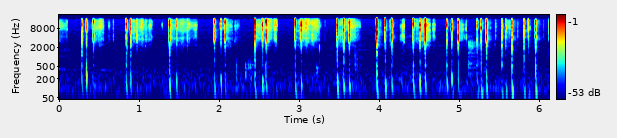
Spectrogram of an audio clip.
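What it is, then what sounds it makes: Paper-wrapped mini chocolate bar. A small solid chocolate bar in an orange paper/card wrapper is held upright between the fingers and tapped and scratched with the fingernails of the other hand. Many quick, sharp, bright clicks and dry papery scratches come in irregular clusters, with soft crinkly rustling between them. The sound is quiet, with almost no low end and no ring after each tap.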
